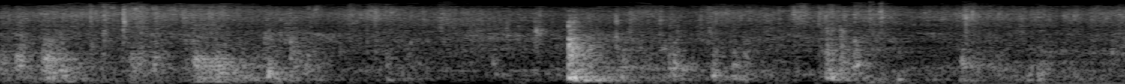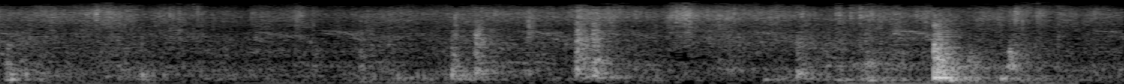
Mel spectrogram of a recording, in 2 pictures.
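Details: Close-up goat feeding: dry crackling munches and snaps repeat rapidly throughout, with a few louder crunches standing out, and no bleats.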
